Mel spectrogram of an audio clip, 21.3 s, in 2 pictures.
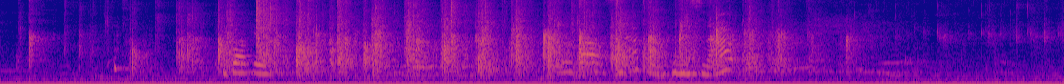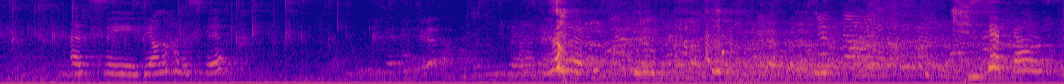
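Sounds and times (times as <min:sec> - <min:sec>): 
people clapping hands: 0:00.0 - 0:14.5, 0:16.2 - 0:20.3
speech: 0:12.2 - 0:13.1
laughter: 0:15.8 - 0:21.2.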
